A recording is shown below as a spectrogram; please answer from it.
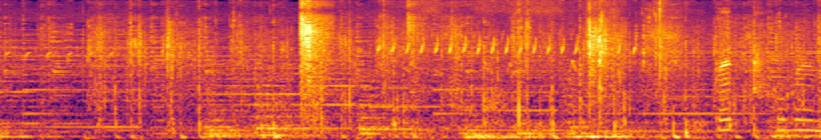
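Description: Horse hooves clip-clop in Star Stable Online, a horse-riding video game, the steady trotting beat running through the scene beneath a voice talking and game music.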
